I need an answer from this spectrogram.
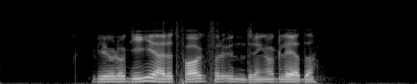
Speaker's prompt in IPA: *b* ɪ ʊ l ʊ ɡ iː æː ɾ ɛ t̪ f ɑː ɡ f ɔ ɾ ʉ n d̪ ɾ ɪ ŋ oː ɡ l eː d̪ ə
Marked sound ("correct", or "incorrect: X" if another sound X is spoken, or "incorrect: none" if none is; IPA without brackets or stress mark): correct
